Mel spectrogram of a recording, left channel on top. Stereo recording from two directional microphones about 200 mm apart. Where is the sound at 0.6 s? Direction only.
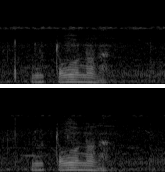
10° right (ahead or behind).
